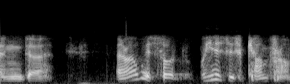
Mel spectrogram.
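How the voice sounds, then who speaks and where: A man talks in an Australian accent, moving at a fairly quick pace. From Queensland, Australia. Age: 60s. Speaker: caller, retired radio broadcaster. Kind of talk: call-in radio chat. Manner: halting, repeats words.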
